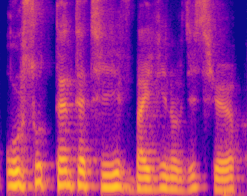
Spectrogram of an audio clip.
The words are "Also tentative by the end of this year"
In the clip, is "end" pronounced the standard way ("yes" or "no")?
no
